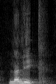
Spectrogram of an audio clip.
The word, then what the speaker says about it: Lalique: a little bit of perfume very easy to pronounce Lalique so let me do it quickly for you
